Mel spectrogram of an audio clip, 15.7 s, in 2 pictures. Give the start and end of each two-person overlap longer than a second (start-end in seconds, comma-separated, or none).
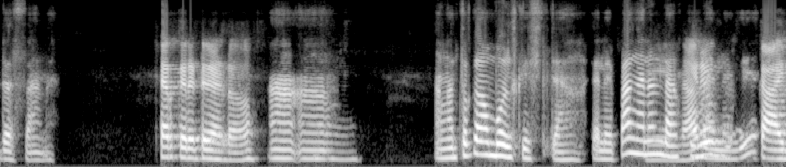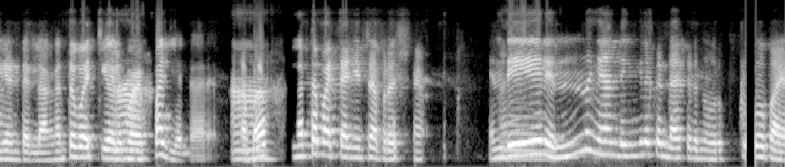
none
